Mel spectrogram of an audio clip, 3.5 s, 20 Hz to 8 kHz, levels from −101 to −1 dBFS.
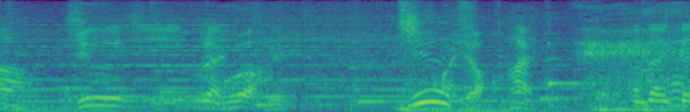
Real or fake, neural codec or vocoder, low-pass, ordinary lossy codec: real; none; none; none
